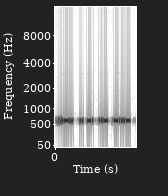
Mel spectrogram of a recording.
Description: Morse code, heard as a keyed tone, about 54 wpm, spaced as for 42 wpm, 610 Hz, with radio noise. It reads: LINU<BT>
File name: archived / CRSnet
